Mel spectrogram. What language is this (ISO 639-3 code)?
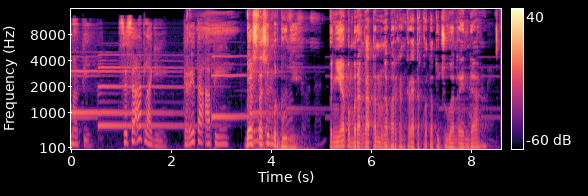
ind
